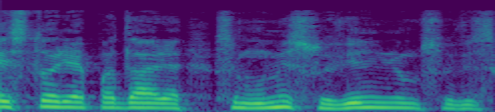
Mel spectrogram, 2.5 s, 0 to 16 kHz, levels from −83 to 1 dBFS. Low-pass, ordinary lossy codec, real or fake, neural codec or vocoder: 14.4 kHz; MP3, 48 kbps; real; none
